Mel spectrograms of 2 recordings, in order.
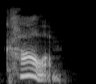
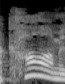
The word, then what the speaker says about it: column: Have you ever wondered about that silent N in the word column? A column is written by who? A columnist.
